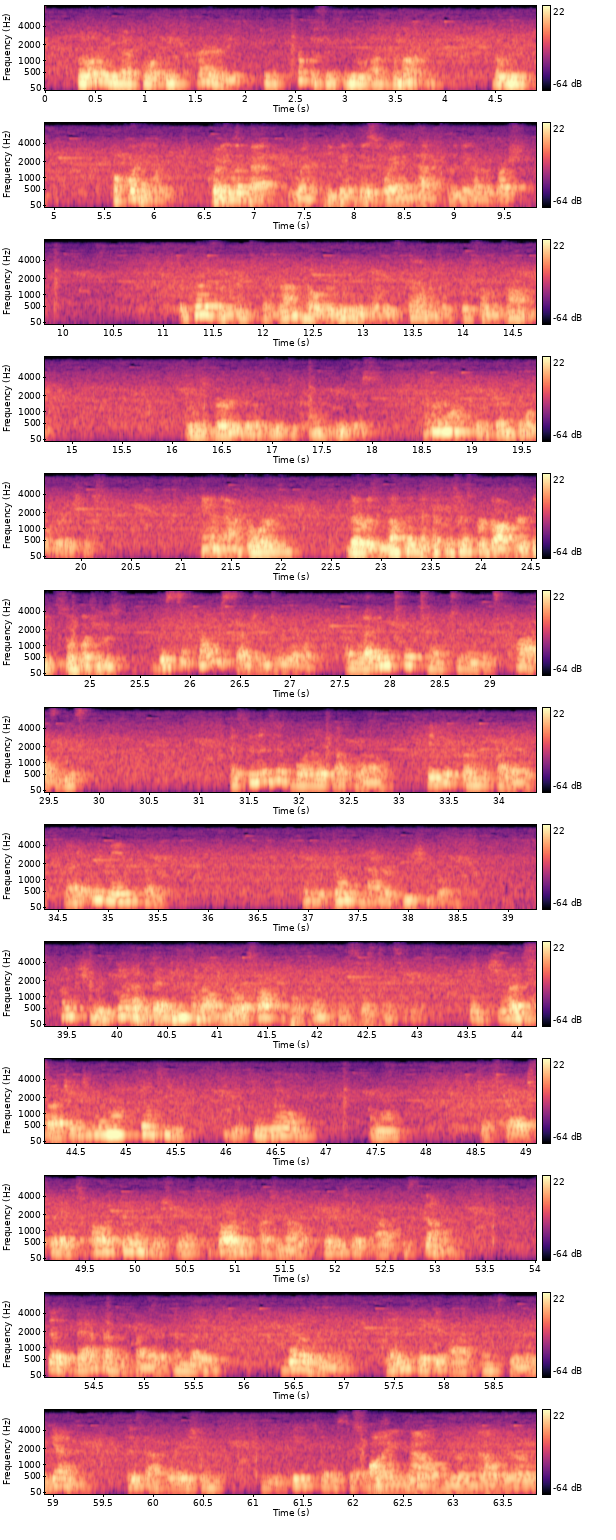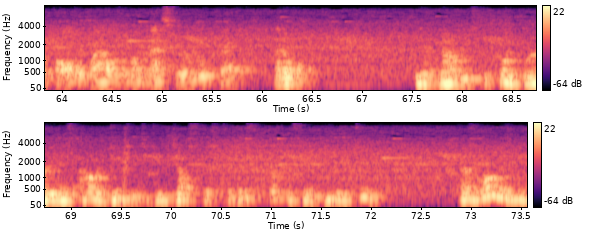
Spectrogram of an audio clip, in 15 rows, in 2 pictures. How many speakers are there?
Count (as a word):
ten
